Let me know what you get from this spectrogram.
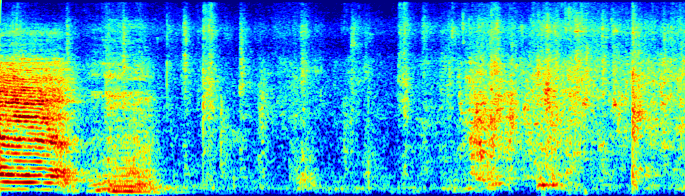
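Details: Cattle at Shamim Dairy Farm in Bogura: a short harmonic moo opens the clip, followed by a low rumbling lowing, with background clatter and farm noise.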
